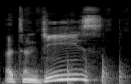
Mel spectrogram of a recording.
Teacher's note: j'exagère le stress, l'accent tonique, mais pour bien vous montrer qu'il est sur la dernière syllabe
